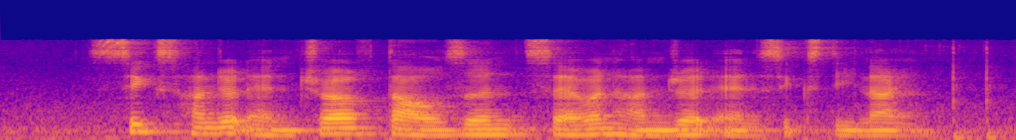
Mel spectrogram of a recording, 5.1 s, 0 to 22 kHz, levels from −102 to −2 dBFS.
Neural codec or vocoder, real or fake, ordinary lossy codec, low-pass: none; real; none; none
